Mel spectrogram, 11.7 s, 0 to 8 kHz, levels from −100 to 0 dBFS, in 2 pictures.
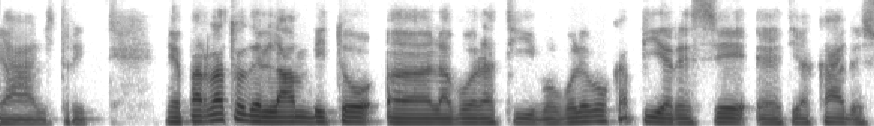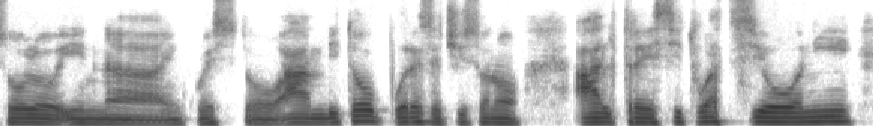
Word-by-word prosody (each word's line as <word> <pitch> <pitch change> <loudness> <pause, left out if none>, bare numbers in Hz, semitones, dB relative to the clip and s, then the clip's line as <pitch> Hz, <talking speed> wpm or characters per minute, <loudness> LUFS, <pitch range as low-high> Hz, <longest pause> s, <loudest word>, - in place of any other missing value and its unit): altri. 85 -1 -5 0.5
Mi 115 - -2
hai - - +1
parlato 150 +6 +4
dell'ambito, 120 -2 +4
uhm, 100 -2 +3
lavorativo, 100 -2 0
volevo 120 +6 +2
capire 105 -6 0
se, 105 +2 0
ehm, 90 0 -3
ti 95 - -6
accade 95 -1 -4
solo 100 0 0
in 90 0 -2
ehm, 80 -4 -3
in 85 - -7
questo 90 -2 -6
ambito, 100 +7 -1
oppure 115 -2 -1
se 105 -3 -5
ci 100 - -8
sono 95 -1 -3 0.3
altre 105 0 0
situazioni, 115 +2 0
100 Hz, 130 wpm, -27 LUFS, 90-115 Hz, 0.5 s, parlato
